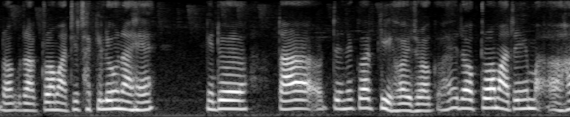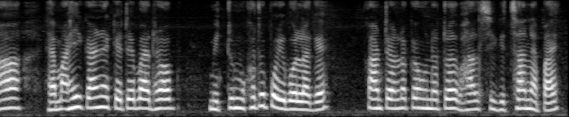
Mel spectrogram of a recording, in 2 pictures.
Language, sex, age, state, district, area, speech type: Assamese, female, 45-60, Assam, Biswanath, rural, spontaneous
